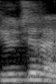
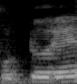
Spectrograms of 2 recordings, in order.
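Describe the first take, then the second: First: It has a 'ch' sound and ends in 'er'. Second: It is read letter by letter, ending in 'ray'. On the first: It follows what we have heard. "అయితే మనం ఫ్యూచర్ అనేస్తున్నాం" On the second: It follows the spelling.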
